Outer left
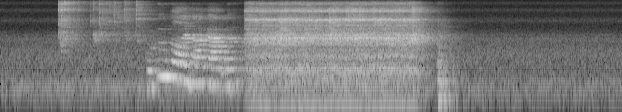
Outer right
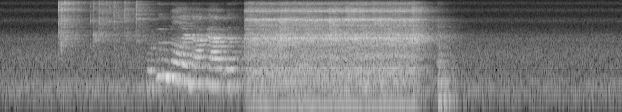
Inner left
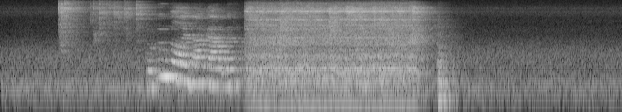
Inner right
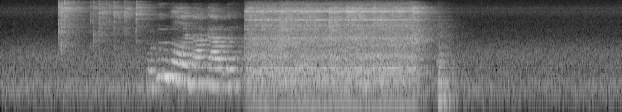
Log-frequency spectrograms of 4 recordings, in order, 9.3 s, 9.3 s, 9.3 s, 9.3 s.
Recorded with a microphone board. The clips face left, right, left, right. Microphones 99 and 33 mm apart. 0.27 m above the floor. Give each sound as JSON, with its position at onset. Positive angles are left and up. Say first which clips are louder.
{"t": 0.9, "sound": "crushing", "louder": "outer right 1 dB, inner right 1 dB", "side_deg": -70, "distance_m": 0.6}
{"t": 2.2, "sound": "a woman speaking", "louder": "outer left 1 dB, inner left 2 dB", "side_deg": 25, "distance_m": 1.5}
{"t": 3.6, "sound": "boiling", "louder": "outer right 1 dB, inner right 2 dB", "side_deg": -50, "distance_m": 1.5}
{"t": 6.3, "sound": "a cupboard door", "louder": "outer left 1 dB, inner left 2 dB", "side_deg": 20, "distance_m": 1.1}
